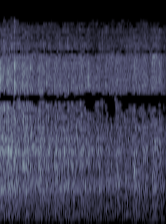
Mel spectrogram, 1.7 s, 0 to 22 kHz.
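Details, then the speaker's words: Bajaj Discover 100 single-cylinder bike at idle, engine making heavy khad-khad noise; fast metallic clatter over light idle, timing chain rattle fixed by timing chain change. "तो अब bike को बंद करते हैं आप लोगों ने साउंड सुना इसका कितना ज्यादा इंजन जो साउंड बहुत ज्यादा कर रहा है इंजन में खड़-खड़ कर बहुत ज्यादा आवाज़ ए जाए"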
